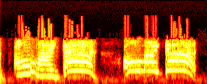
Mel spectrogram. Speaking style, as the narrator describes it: start screaming

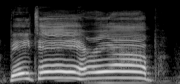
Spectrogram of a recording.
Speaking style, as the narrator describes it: You yell out

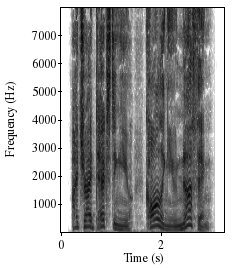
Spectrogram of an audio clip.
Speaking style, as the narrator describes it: yells

